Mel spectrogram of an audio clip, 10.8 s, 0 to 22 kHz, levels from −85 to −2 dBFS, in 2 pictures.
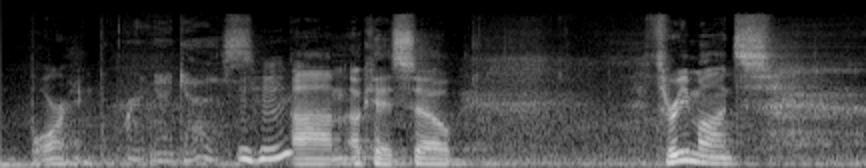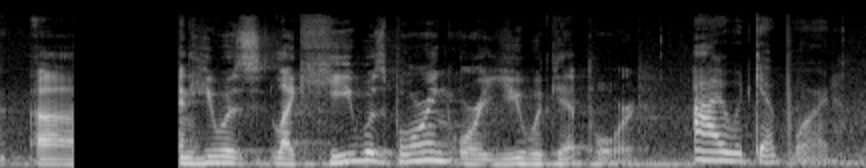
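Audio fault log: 5.86–6.53 s, audio dropout to silence: the sound cuts off abruptly and returns after about 0.67 s of silence, with no room tone underneath, so whatever occurred in that stretch is simply missing. This likely comes from the input being lost while the recorder kept writing silence.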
